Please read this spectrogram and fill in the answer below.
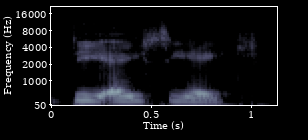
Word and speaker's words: DACH: So how do I pronounce DACH? Dach. So it's a soft D and then a harder sound in the end.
